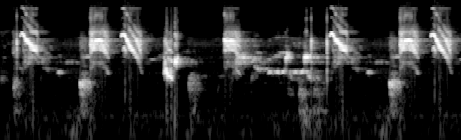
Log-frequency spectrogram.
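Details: Murai batu, the white-rumped shama, in lure song meant to get other shamas singing: harsh squawky bursts alternating with steep descending whistles, repeated in uneven phrases roughly every second.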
